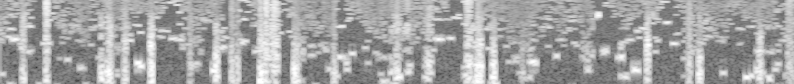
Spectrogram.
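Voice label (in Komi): коми республикаысь ортсыса кутшӧм инъясӧ овмӧдчӧмаӧсь комияс, Komi, female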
